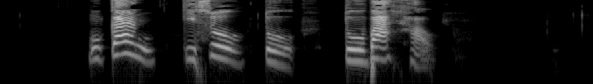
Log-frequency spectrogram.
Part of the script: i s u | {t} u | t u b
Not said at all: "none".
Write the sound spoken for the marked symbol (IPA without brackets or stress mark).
t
